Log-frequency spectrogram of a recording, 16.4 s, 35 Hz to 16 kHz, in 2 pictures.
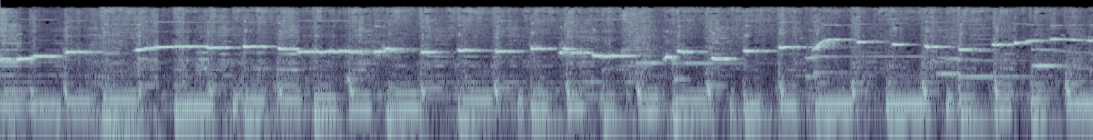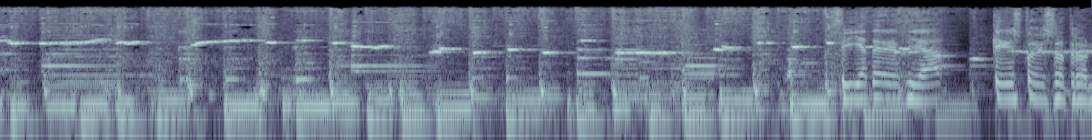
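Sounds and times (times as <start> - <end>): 
skilled melodic whistling by a professional whistler: 0.0 - 16.3
steady musical accompaniment with a rhythmic beat: 0.0 - 16.3
speech: 14.7 - 16.3.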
